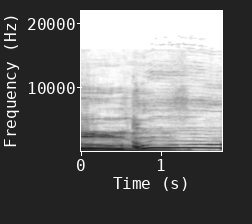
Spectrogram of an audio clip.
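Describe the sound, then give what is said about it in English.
Hounds howl in the background of a stage production: a drawn-out, strongly tonal canine howl that sags slightly in pitch, breaks briefly, then settles into a steady held note. “I loved it when they had that in the background, the howling of the hounds.”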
